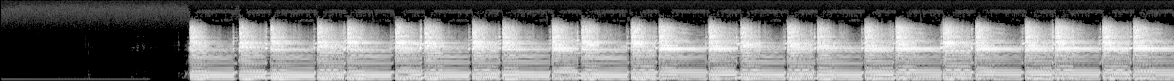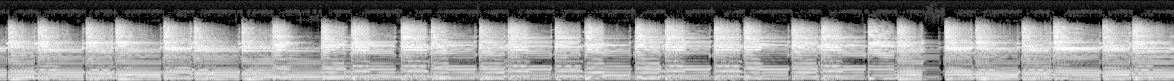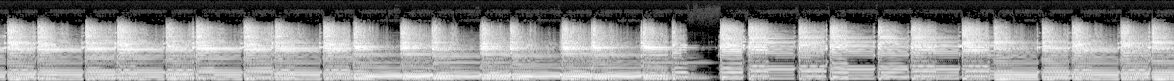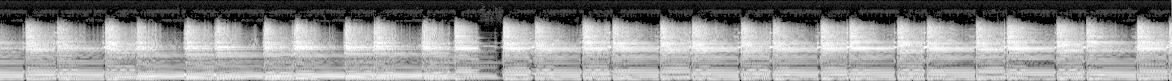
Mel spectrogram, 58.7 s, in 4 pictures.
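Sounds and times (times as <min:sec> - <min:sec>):
blues music in A: 0:02.4 - 0:58.6.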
